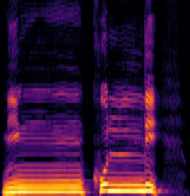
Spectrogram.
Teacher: Мин, ихфа, в размере двух огласовок, назализации, мягкой назализации. Мин кулли, удвоение лям, после которой кесра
